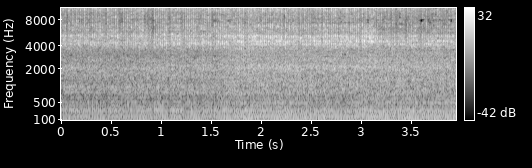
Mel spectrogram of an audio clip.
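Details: Willys CJ2A Jeep L134 with new plugs, wires, coil and new Carter WO carb, idle and mixture screws tuned by ear, heat riser not fully closed: low uneven idle, occasional stumble, missing intermittently; cause unknown.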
